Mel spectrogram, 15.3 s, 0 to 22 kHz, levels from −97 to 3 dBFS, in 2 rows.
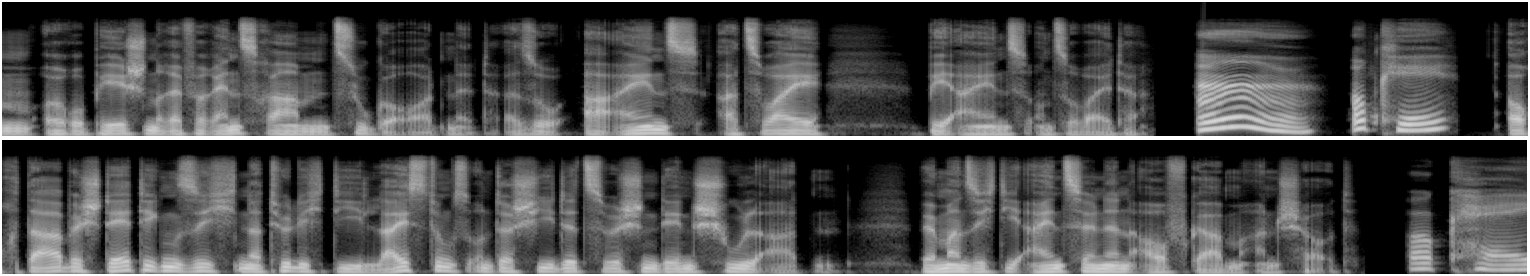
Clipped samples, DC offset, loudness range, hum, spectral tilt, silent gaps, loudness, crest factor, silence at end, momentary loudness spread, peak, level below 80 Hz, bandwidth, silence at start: under 0.1%; under 0.1%; 4 LU; none; -4.5 dB/octave; 5.77-5.94 s, 14.43-14.64 s; -22 LUFS; 20 dB; 0 s; 11 LU; -4 dBFS; -38 dBFS; 13.5 kHz; 0 s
